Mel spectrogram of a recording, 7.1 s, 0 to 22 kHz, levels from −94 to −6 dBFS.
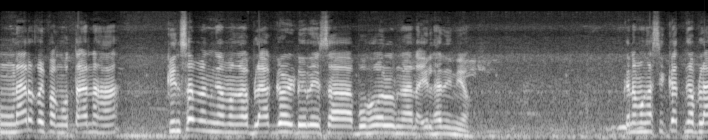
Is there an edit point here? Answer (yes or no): no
